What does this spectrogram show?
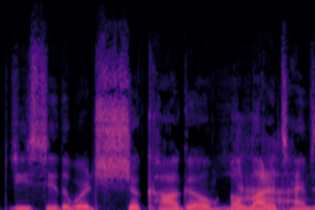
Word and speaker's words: Chicago: But sometimes there are some words, even though it's CH, it has a S kind of sound to it. 那在这边呢，芝加哥这个字，通常啊，我们在学英文，老师都会说 ch 很顺嘛，对不对？但是有一些字呢，就像 Chicago 这个字，芝加哥这个字，它是发不是发曲哦，要特别注意它的读音。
